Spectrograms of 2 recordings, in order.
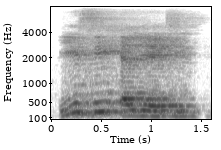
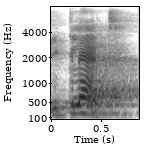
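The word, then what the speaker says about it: éclat: ECLAT. This is pronounced as ECLA.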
